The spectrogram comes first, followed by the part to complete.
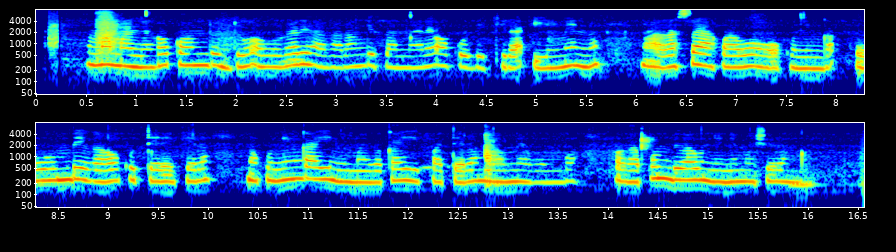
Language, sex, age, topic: Oshiwambo, female, 18-24, agriculture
